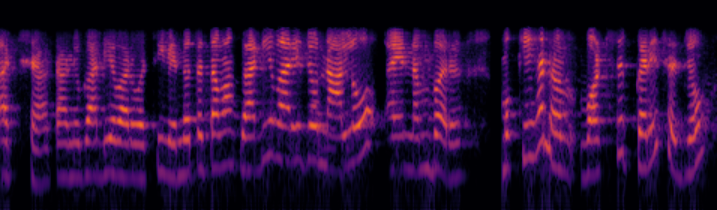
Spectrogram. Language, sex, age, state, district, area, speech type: Sindhi, female, 45-60, Gujarat, Surat, urban, conversation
